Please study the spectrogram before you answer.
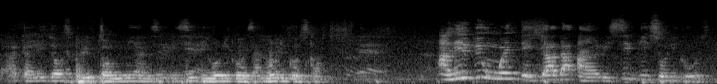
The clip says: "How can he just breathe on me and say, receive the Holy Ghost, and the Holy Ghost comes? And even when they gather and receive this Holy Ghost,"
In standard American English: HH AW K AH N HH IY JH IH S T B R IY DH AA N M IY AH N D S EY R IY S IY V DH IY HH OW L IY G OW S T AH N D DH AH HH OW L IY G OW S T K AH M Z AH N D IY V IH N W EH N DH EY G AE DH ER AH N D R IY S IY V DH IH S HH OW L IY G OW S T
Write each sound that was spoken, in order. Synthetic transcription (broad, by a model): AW K AH N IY JH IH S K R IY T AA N M IY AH N S EY R IY S IY V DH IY HH OW L IY G OW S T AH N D HH OW L IY G OW S T K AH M AH N IY V IH N W EH N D EY G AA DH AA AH N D R IY S IY V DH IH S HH OW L IY G OW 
